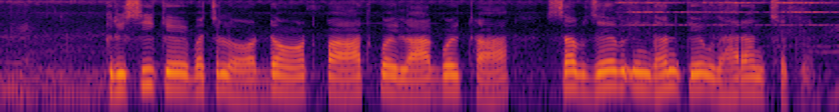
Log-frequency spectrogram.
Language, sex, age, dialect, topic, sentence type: Maithili, male, 41-45, Angika, agriculture, statement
